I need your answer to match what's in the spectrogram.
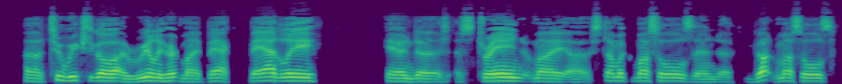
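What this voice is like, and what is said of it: Hoarse voice. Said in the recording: “I'm still kind of hoarse.”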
